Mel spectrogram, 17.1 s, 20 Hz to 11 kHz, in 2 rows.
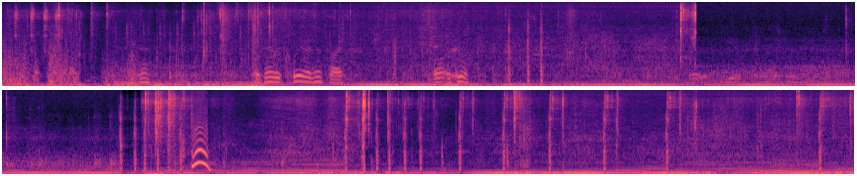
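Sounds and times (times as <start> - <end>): steady low hum: 0.0 - 17.0
airsoft guns firing: 9.9 - 10.5
person shouting: 10.4 - 10.8.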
